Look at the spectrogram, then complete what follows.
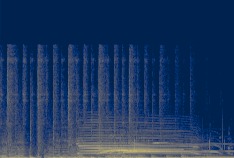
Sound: students cheer

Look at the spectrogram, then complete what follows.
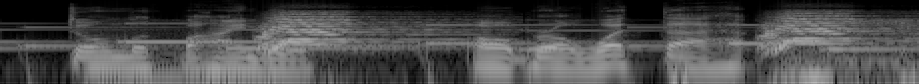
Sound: creepy music; electronic scratch

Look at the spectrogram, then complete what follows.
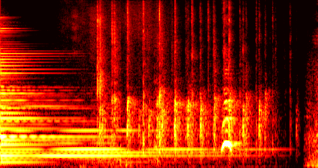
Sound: audience applauds

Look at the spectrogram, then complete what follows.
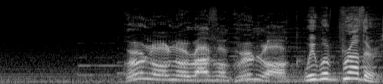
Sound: speaking in foreign language

